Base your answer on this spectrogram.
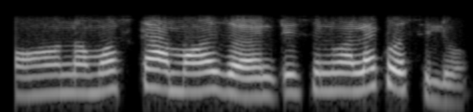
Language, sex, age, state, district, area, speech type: Assamese, female, 45-60, Assam, Jorhat, urban, conversation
